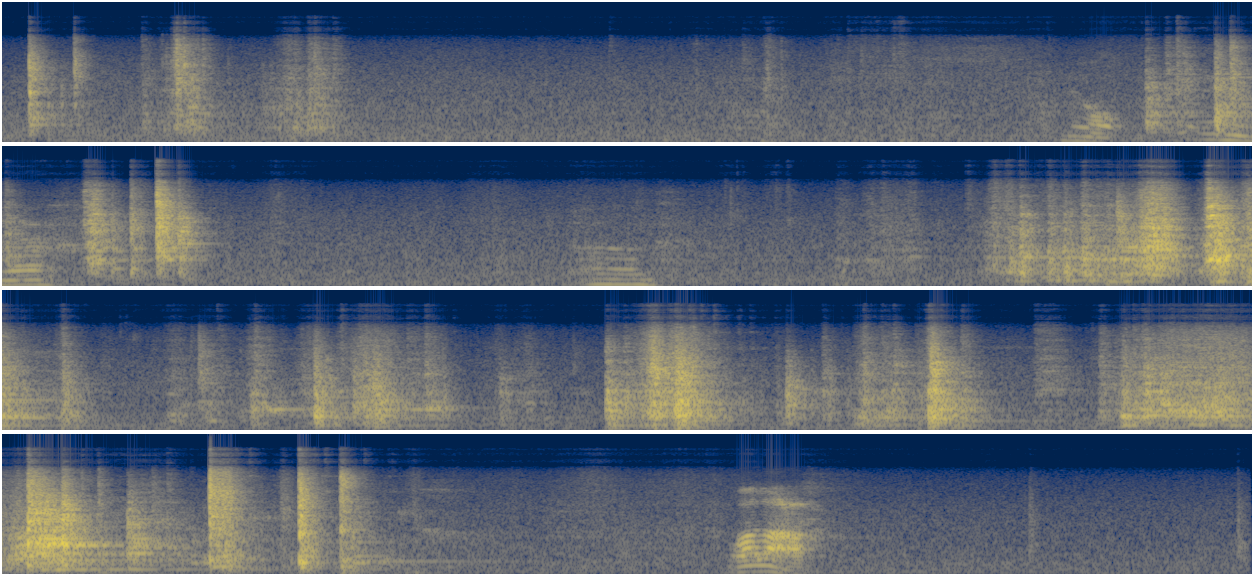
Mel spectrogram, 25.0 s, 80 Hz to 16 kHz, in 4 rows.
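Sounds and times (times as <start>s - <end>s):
metal parts clattering and scraping: 0.2s - 1.8s, 5.7s - 7.4s, 10.4s - 20.8s.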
